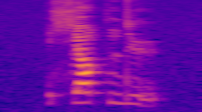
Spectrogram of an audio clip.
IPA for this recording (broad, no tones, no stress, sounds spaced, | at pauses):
ɕ a q n d y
